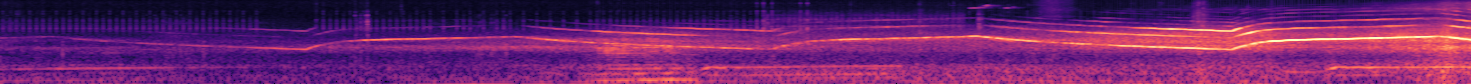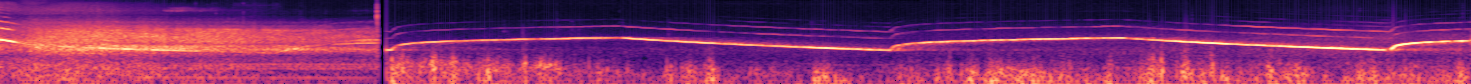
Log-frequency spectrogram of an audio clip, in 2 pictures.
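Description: Emergency vehicle sirens on a wail, the tone rising and falling every few seconds. The first grows louder as it approaches and passes with a rush of road noise. An abrupt cut just past halfway leads to another wailing siren, louder, over low engine and road rumble.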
